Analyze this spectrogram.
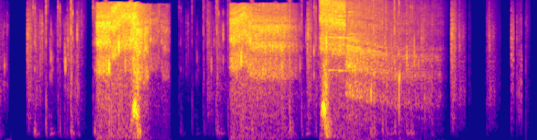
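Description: A sword strikes a spider.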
